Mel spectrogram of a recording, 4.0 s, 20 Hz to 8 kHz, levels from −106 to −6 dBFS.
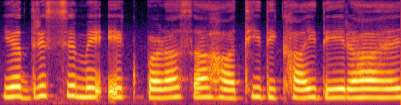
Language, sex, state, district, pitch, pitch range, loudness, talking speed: Hindi, female, Jharkhand, Ranchi, 250 Hz, 240-265 Hz, -14 LUFS, 165 wpm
